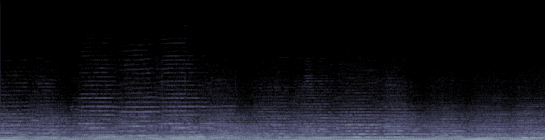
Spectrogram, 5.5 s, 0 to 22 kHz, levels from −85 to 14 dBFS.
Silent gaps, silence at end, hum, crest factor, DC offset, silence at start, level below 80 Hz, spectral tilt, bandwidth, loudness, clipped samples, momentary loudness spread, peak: none; 0 s; none; 14 dB; under 0.1%; 0 s; -42 dBFS; -7.5 dB/octave; 12.5 kHz; -31 LUFS; under 0.1%; 4 LU; -18 dBFS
